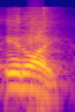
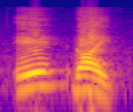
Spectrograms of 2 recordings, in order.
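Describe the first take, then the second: First: Said in the usual way. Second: "Herói" split as he, rói, both loud; syllable by syllable. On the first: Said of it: "Pensa na palavra herói". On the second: Shown as a demonstration. Teacher showing the final open diphthong, syllable by syllable. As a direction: punch each half of "Herói" separately. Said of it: "terminada em ditongo aberto".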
